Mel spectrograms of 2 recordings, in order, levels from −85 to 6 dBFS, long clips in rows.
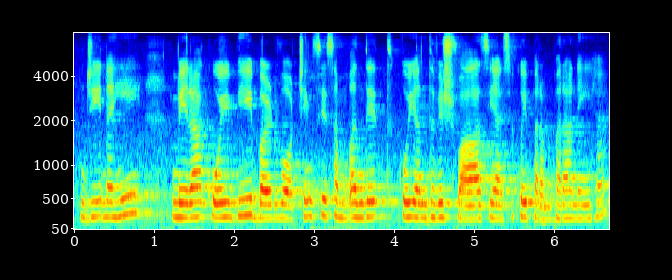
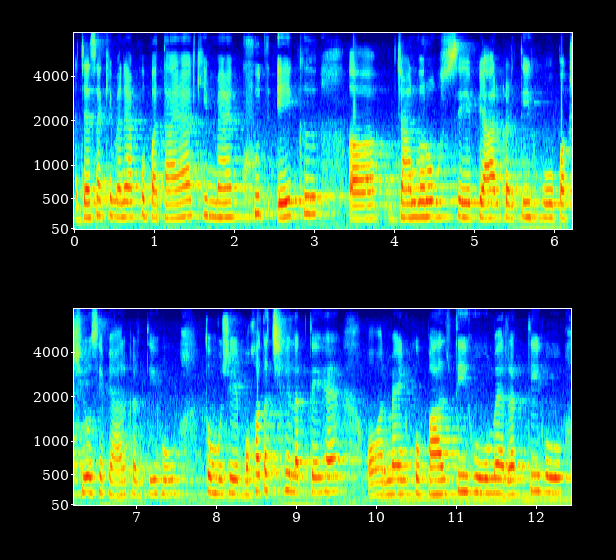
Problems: echo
